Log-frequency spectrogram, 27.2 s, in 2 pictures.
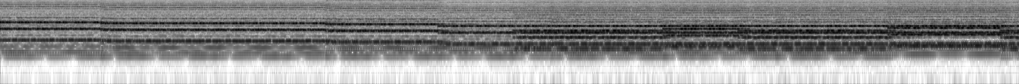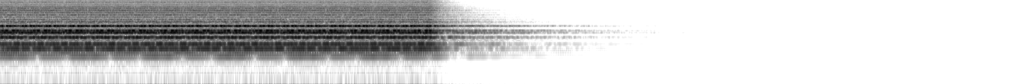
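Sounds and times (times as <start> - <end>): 
children's choir singing a mass: 0.0 - 20.1.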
